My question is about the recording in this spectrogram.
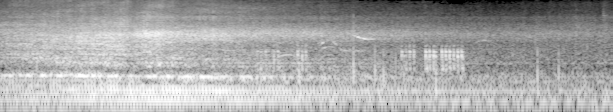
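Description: A motor vehicle passing by, its engine hum and road noise swelling to a peak about a second and a half in and then fading away, with a few faint short chirps partway through.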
